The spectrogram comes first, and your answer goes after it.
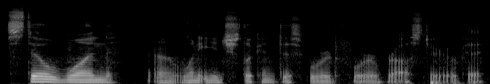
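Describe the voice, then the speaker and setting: A sleepy young man streams a game from home, thinking aloud in a slow, unhurried drawl full of ums and uhs. His voice sits fairly low and comes across dry and close, with no room sound around it. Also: lively intonation, creaky, mellow, dry recording. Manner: hesitant, thinking aloud with many fillers, reads chat questions. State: sleepy, yawning. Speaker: gaming livestream host. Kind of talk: casual live commentary while playing.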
